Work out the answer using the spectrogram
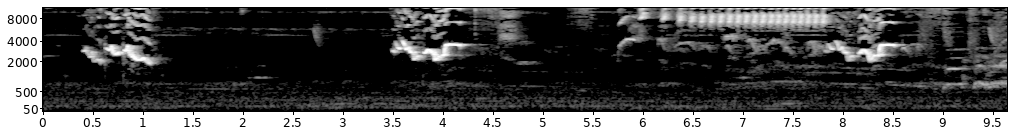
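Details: Papa-pimenta, a kept bird, singing short warbled phrases that twist up and down, three of them spaced about three seconds apart, with a steady high buzzing pulse sounding between the later phrases.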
